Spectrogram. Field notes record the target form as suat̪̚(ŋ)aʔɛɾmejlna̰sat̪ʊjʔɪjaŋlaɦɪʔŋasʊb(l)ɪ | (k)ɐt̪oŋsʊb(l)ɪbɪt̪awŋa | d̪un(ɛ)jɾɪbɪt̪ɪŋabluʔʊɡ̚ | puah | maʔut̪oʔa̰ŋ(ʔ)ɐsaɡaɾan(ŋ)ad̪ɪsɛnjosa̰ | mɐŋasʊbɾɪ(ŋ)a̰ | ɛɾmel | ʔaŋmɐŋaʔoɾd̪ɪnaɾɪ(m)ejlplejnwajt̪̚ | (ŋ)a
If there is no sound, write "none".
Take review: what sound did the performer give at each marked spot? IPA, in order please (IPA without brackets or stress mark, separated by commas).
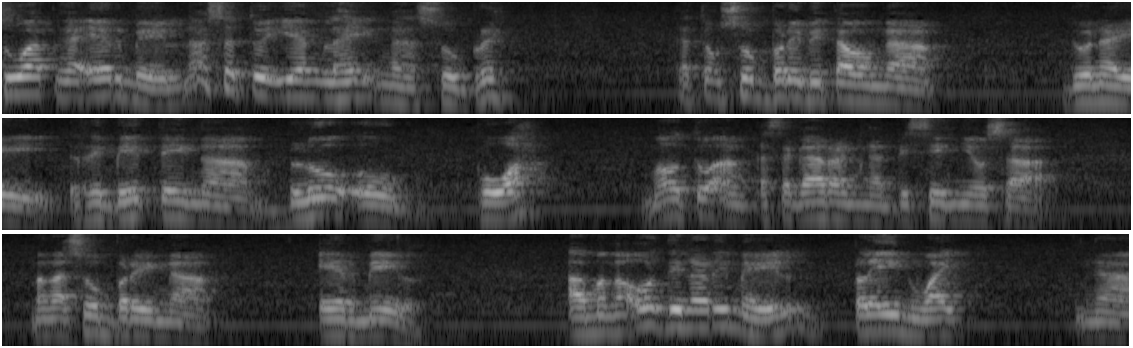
ŋ, ɾ, k, ɾ, a, k, ŋ, ŋ, m, ŋ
